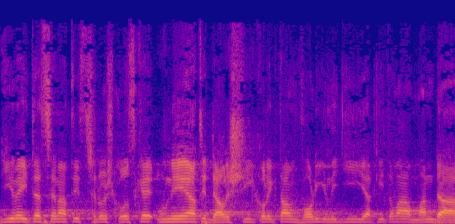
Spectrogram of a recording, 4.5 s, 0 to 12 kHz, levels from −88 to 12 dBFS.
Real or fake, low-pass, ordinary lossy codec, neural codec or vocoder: real; 10.8 kHz; MP3, 48 kbps; none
